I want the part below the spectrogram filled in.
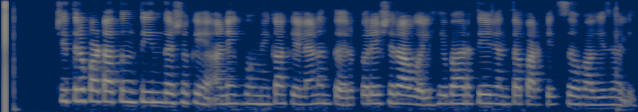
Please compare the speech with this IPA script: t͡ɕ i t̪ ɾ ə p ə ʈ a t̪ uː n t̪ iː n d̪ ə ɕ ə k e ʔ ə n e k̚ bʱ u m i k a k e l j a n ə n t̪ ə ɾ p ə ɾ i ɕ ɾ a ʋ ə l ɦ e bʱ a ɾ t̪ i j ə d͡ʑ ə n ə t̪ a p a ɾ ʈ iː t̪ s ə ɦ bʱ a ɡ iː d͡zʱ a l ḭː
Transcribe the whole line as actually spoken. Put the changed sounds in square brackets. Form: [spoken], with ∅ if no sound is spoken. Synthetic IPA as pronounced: t͡ɕ i t̪ ɾ ə p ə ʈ a t̪ uː n t̪ iː n d̪ ə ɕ ə k e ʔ ə n e k̚ bʱ u m i k a k e l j a n ə n t̪ ə ɾ p ə ɾ [e] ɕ ɾ a ʋ ə l ɦ e bʱ a ɾ t̪ i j ə d͡ʑ ə n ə t̪ a p a ɾ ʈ iː t̪ s ə ɦ bʱ a ɡ iː d͡zʱ a l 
